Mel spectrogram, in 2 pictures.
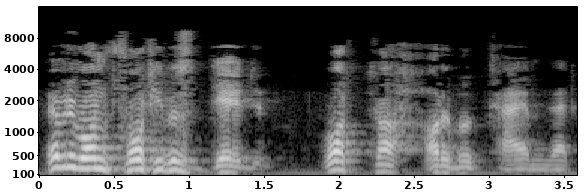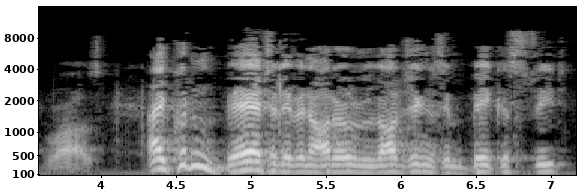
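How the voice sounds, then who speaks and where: A man playing Doctor Watson, a genial British gentleman telling a detective story on a 1940s radio drama. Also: a little high, sing-song, normal speed, husky, exaggerated voice. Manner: chatty, chuckling, mildly pompous British gentleman. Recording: old radio broadcast recording.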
